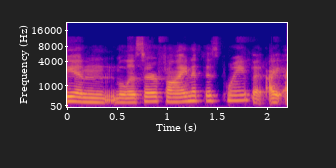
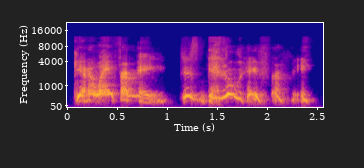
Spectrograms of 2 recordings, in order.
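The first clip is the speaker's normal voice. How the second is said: hammed-up shriek, half laughing; mock scream. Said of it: "you're screaming at everybody".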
